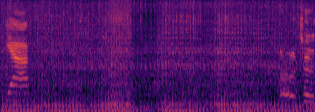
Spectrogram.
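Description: Go-kart engines on a raceway track, a loud, close buzzing motor held steady with brief dips and swells in pitch as the kart runs, with a voice briefly heard over it.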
